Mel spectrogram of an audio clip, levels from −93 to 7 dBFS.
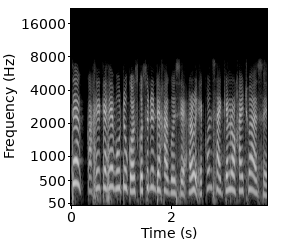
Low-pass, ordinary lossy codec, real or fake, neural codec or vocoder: none; none; real; none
